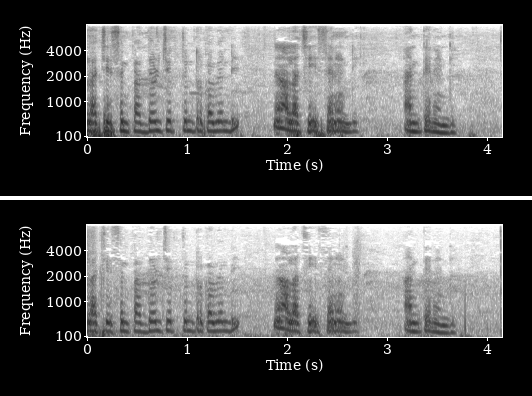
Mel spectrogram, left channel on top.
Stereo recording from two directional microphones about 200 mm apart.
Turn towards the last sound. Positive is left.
turn(degrees=60)  # may be behind; listen again after turning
